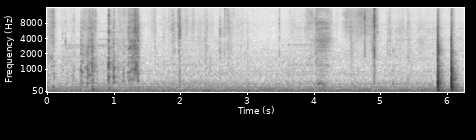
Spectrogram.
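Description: Trading cards being handled and a card slid into a plastic toploader: faint clicks, rustles and scrapes over a low steady hum, then a sharp knock near the end.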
